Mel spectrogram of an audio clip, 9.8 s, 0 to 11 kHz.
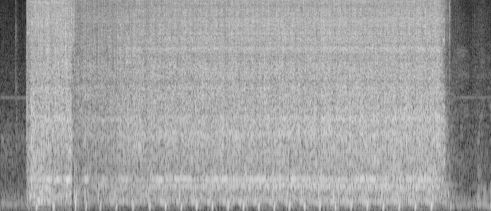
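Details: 1965 Gravely L8 walk-behind tractor, first start attempt after storage, choke on, starter fluid used, weak battery rig: steady cranking about three beats a second for eight seconds with a few weak pops, no catch. Cranking without starting.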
